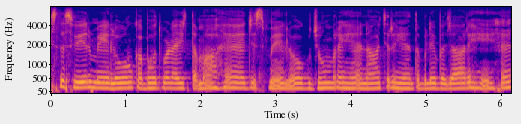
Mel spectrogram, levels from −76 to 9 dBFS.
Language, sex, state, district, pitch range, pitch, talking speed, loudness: Hindi, female, Delhi, New Delhi, 175-185 Hz, 180 Hz, 205 wpm, -13 LUFS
